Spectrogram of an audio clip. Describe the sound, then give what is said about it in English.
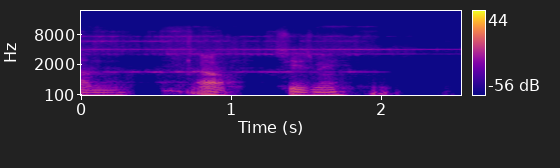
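A telephone rings with an incoming call, making a steady high electronic tone that continues under a person talking and stops shortly before the end. “that's embarrassing, getting a phone call. Sorry about that.”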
